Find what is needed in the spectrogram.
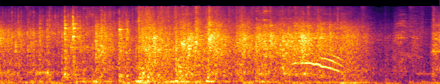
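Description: A roller coaster train running on its track: a steady, noisy rumble with a short falling whine about three seconds in, fading near the end.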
